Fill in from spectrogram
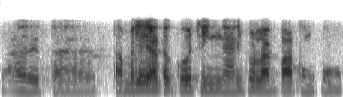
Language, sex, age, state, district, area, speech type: Tamil, male, 30-45, Tamil Nadu, Salem, urban, conversation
